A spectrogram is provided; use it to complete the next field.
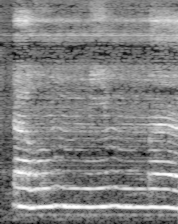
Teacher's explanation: Mithlain, huruf yang sama, hurufnya ada 1 mim. Artinya apabila ada mim mati bertemu dengan huruf mim, maka cara bacanya diidghamkan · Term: idgham mithlain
